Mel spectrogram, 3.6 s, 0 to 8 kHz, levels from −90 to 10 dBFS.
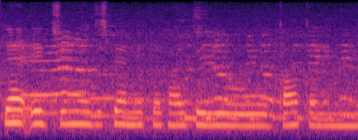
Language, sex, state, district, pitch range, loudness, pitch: Hindi, female, Chhattisgarh, Raipur, 210-235 Hz, -16 LUFS, 225 Hz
